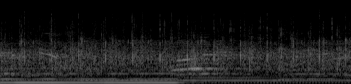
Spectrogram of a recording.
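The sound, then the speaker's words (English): An audience claps steadily together to praise the name of the Lord Jesus Christ, a dense, continuous patter of many hands, with a sustained low musical drone underneath and faint voices mixed into the crowd noise. “Come on, clap those hands and praise the name of the Lord Jesus Christ.”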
